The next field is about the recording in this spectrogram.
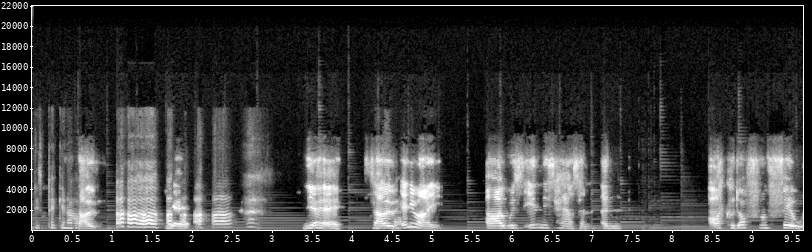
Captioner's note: laughter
